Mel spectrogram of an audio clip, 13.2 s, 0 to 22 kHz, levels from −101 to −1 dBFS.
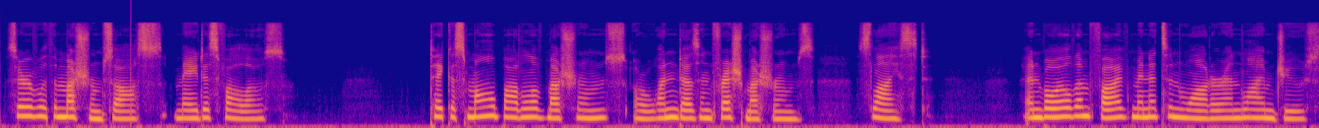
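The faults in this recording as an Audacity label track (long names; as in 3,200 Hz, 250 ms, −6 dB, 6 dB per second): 1.300000	1.300000	drop-out 2.1 ms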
